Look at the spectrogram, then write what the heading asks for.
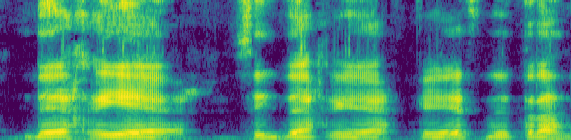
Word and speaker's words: derrière: La E es muda al final porque no tiene acento. La única forma que la E al final se pronuncie es cuando la E tenga acento al final. Si no tiene acento es muda.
